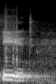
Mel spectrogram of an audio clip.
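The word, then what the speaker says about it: edge: एक वर्ड होता है एज ई डी डी ई एज का मतलब होता है किनारा ठीक है इसमें जो डी लेटर है ये साइलेंट रहता है डी लेटर मैंने आपको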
